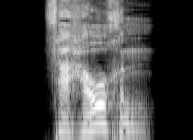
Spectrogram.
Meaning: to go out (of light)
- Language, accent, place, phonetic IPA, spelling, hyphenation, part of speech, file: German, Germany, Berlin, [fɛɐ̯ˈhaʊ̯xn̩], verhauchen, ver‧hau‧chen, verb, De-verhauchen.ogg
